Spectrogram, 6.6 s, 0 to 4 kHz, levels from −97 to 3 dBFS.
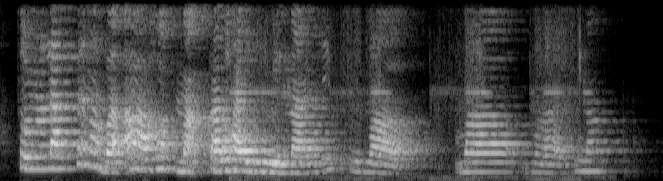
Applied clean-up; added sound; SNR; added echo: neural separator model SepFormer DNS4.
